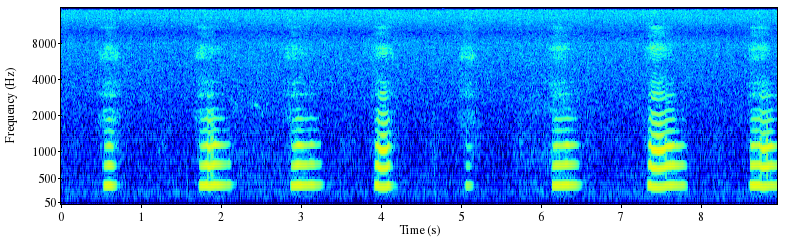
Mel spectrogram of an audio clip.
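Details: Sleeping young child snoring: short, squeaky, hum-like snores in a quick rhythm in a quiet room.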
